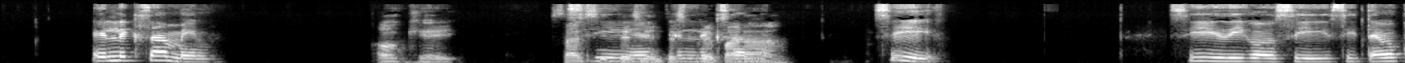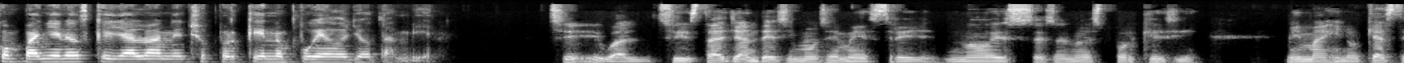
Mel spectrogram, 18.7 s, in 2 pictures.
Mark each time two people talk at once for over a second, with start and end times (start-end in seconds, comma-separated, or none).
3.8-5.3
